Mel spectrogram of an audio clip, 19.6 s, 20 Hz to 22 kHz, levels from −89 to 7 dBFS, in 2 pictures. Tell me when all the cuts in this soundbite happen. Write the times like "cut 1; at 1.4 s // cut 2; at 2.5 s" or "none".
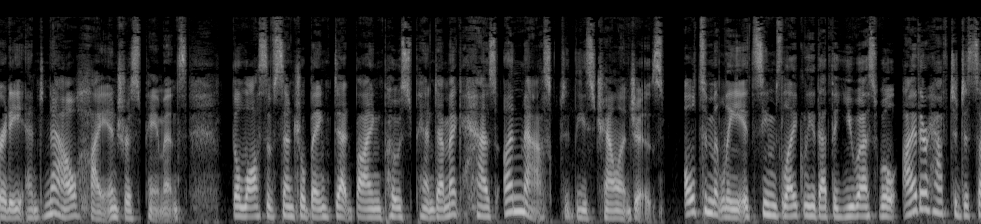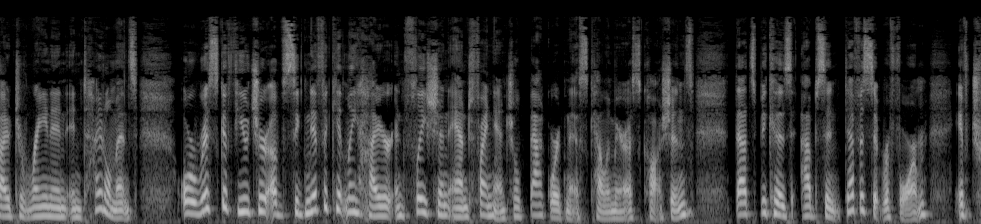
none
